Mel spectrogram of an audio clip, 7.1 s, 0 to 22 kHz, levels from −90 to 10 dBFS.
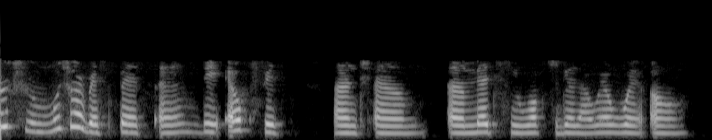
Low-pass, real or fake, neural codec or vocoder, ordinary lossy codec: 3.6 kHz; real; none; AAC, 32 kbps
